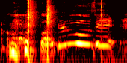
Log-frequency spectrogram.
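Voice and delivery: very high strained squeal; mock inner meltdown, pitch shot way up; about to snap. Mom at breaking point in her head, losing it.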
